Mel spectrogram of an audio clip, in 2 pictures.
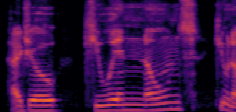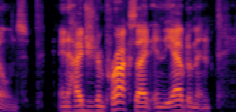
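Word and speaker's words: hydroquinones: or Greek uh storage Hydro quinines that's not how you pronounce it but it's Hydro Quinones cunones and hydrogen peroxide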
